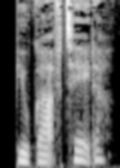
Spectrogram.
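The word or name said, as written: biografteater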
